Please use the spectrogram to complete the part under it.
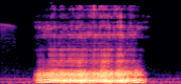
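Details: French Bulldog, one of two sleeping together, snoring: a single long rattling breath of about one and a half seconds, low and vibrating, rising from quiet and stopping abruptly in a still room.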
